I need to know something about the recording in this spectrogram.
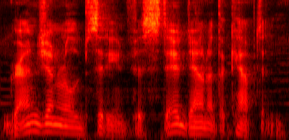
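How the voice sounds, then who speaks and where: A man reading a scripted fantasy story as an audiobook narrator, in a dramatic, deliberate manner. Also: low-pitched, lively intonation, soft background music.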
